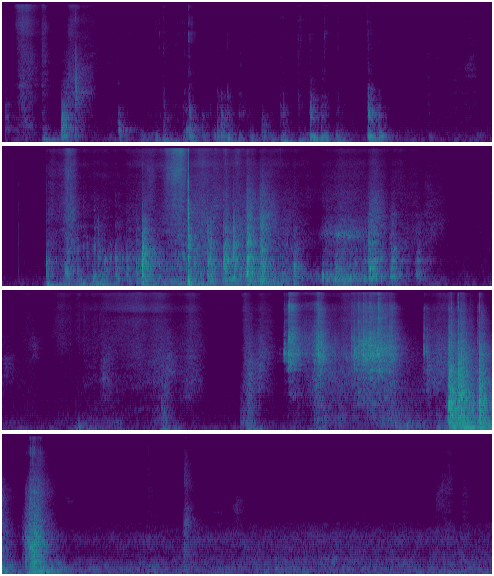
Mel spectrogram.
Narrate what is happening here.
I am typing on the keyboard, I stop and get up from my chair, I walk to the window, draw the curtain and open the window.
